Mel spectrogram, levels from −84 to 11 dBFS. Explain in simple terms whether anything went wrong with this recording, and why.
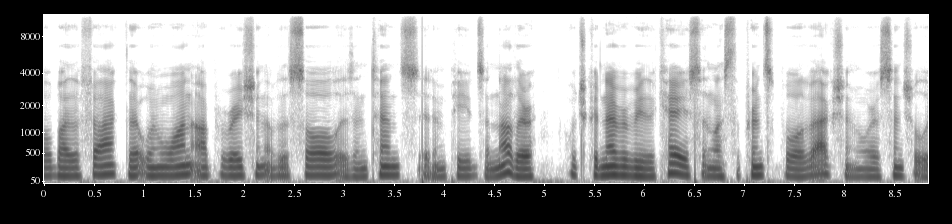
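Something did go wrong, twice. At about 3.79 s and again at 6.52 s there's a DC step: the signal's resting level suddenly jumps off its zero line, as if an offset got switched into the input. You hear each jump as a short low thump while the speech carries on untouched. The offset doesn't stay put. It drains away, since anything below roughly 20 Hz gets filtered out, so the thump is brief.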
